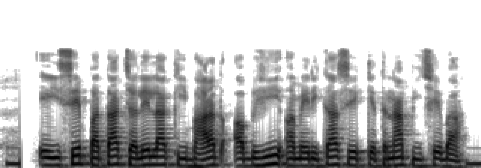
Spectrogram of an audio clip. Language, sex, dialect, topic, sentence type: Bhojpuri, male, Southern / Standard, banking, statement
